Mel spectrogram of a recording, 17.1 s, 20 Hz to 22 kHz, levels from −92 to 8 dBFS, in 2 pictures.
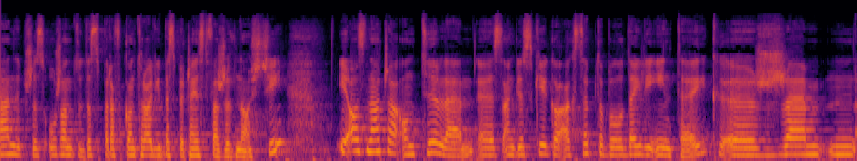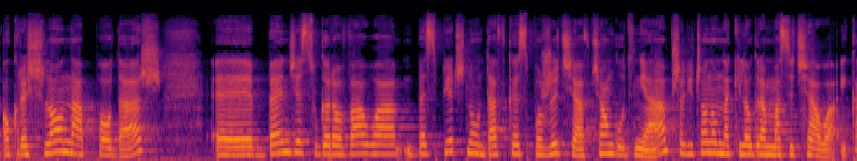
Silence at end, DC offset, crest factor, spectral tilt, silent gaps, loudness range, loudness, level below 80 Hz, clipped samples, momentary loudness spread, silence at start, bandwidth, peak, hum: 0 s; under 0.1%; 14 dB; -4.5 dB/octave; none; 1 LU; -22 LUFS; -50 dBFS; under 0.1%; 5 LU; 0 s; 15.5 kHz; -8 dBFS; none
